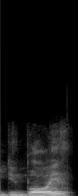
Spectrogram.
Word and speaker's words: Du Bois: about today um so i use the english pronunciation for that name which is w.e.b dubois dormit i'm pretty pleased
